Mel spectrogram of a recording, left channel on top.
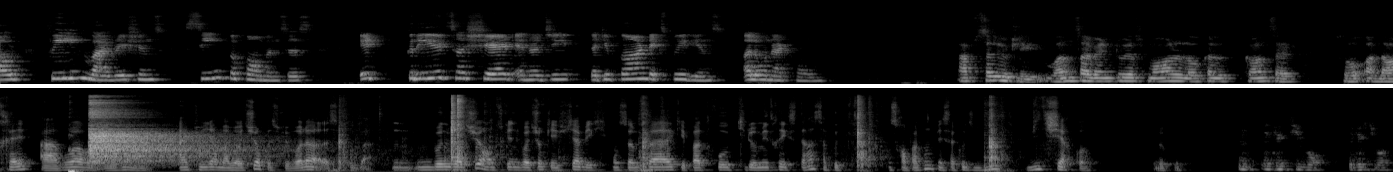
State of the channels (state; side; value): different; both; correlation 0.00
